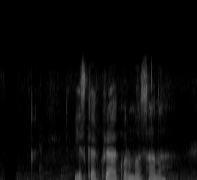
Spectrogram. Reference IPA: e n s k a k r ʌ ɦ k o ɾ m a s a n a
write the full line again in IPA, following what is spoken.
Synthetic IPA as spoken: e s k a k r a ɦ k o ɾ m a s a n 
